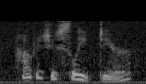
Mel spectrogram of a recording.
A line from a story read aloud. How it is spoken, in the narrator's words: she then added sarcastically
